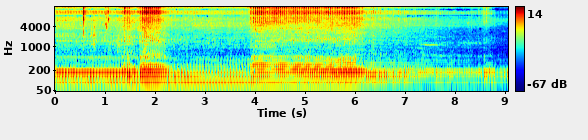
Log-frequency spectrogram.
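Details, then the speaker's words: TAO 110cc ATV after swap to a brand-new engine with 10W-30 oil: even single-cylinder putter with clean throttle blips, no misses or knocks; running normally after repair. "Came in running bad, leaving running good with a brand new motor. Kind of hard to screw up putting in a new motor, but we got her in there and she's running like a top."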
